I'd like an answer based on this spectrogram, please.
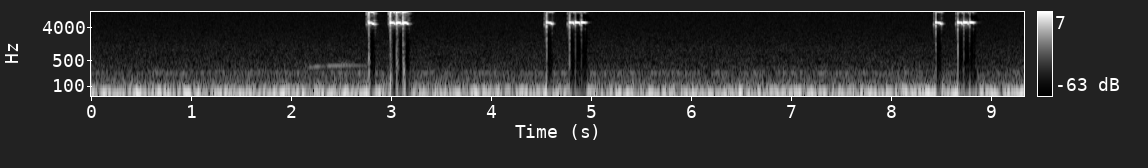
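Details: At 24°C, a pine cricket gives its chinchirorin phrase three times, each a quick pair of sharp, tinkling high chirps, spaced about two and four seconds apart, with long quiet gaps and a soft low hum.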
